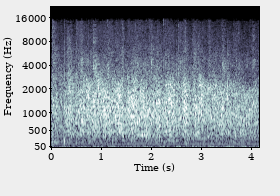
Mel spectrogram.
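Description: Steady applause from a church congregation honoring a newly installed elder emeritus at a Korean holiness church ceremony, continuous and full throughout without pause.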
